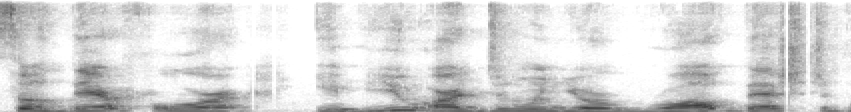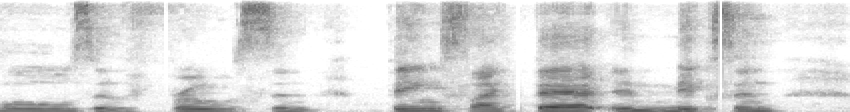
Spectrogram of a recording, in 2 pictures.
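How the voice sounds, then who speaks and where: A woman with a plain, everyday voice speaks at a fairly slow pace, medium in pitch with fairly even intonation. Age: 60s. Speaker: author. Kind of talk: interview.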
